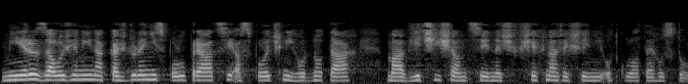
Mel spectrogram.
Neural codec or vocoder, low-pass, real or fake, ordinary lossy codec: none; 7.2 kHz; real; MP3, 32 kbps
